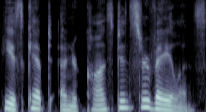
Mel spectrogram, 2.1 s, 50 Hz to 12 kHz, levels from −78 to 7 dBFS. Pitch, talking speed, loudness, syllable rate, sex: 150 Hz, 175 wpm, -18 LUFS, 5.8 syllables/s, female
